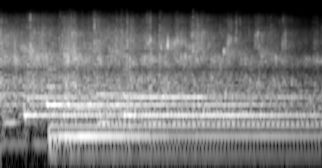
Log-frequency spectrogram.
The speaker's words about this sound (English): Amen. Come on, you clap your hands. Isn't that great?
